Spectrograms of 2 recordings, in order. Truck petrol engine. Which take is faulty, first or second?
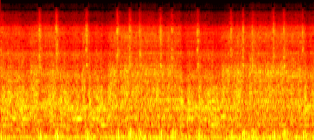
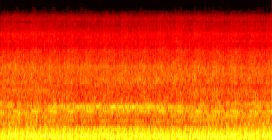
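first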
